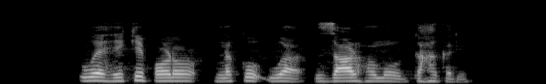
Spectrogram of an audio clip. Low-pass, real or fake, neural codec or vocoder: 7.2 kHz; real; none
